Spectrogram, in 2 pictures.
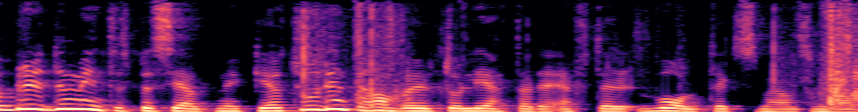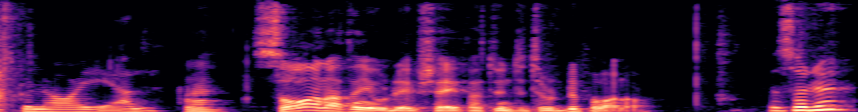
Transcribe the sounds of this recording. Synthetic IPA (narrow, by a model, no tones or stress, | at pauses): jɑɡbɾʏd̪ːəmɛjɪnt̪əspɛsɪɛlt̪mʏkːəjɑɡt̪ʰɾud̪əɪnt̪əɦanvaɾʉ̟ːt̪əɔleːt̪ad̪əʔɛft̪əɾvɔlt̪ʰɛk̚t̪smɛnːsɔmhanskɵlːəhɑːɪjɛ̰lːsɑːhanat̪d̪anjṵːɖəɪfœʂɛ̰jfœɾat̪d̪ɵɪnt̪ət̪ʰɾʊd̪ːəpʰɔhɔ̰nːɔ̰m | vasɑːd̪ɵ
